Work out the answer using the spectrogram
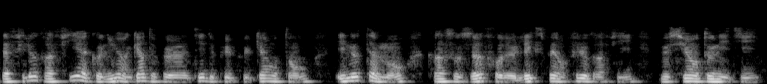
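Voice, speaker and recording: A man's voice: mid-range voice, brisk, few pauses, breathy edge, muffled recording, close to an everyday voice. A man playing an earnest TV reporter, reading scripted narration for a parody news report.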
